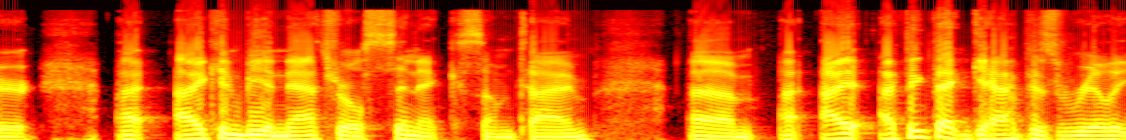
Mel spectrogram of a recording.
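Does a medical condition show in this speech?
No.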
